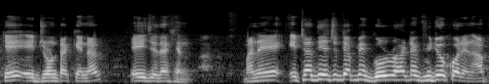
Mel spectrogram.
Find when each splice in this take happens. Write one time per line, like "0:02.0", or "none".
0:01.2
